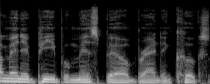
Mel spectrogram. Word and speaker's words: Brandin: Y'all let me know if you know of anybody outside of Brandin Cooks that spelled his name with the I instead of the O. Brandin. Not Brandon, Oh, how many people mispronounce his name?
